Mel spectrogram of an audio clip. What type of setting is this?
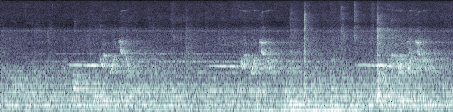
subway station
